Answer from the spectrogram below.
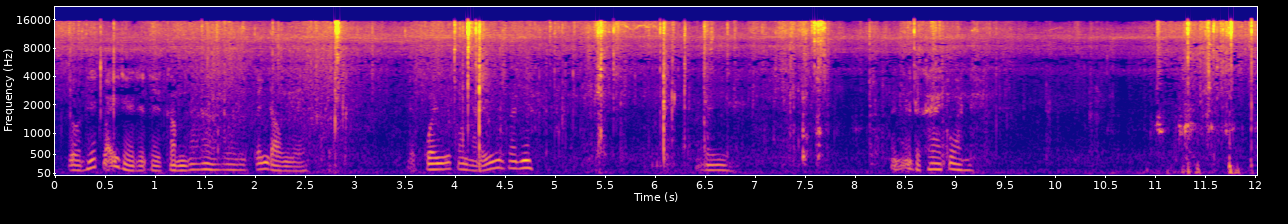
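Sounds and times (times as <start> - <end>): twig snapping: 0.0 - 0.9, 2.5 - 8.3
leaves and twigs rustling: 0.0 - 12.0.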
